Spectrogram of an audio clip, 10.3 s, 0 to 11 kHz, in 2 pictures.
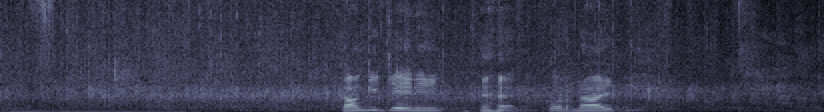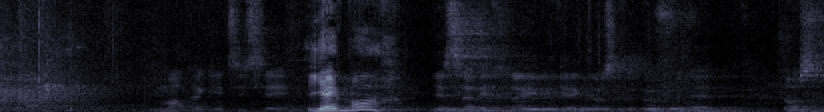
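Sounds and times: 
room full of people applauding: 0.0 - 5.8
laughter: 1.2 - 5.2
speech: 2.1 - 4.1, 7.1 - 9.4.

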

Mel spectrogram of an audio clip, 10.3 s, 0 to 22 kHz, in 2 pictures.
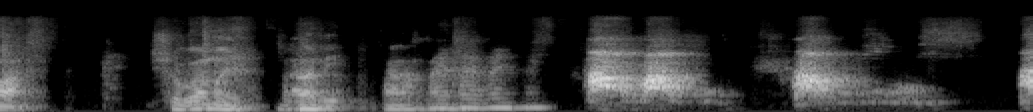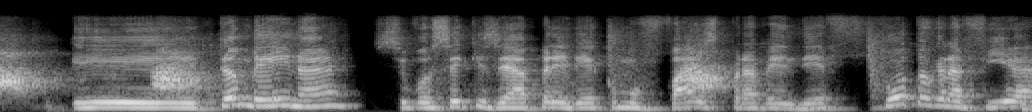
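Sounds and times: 
speech: 0.0 - 0.2, 0.8 - 3.0, 5.5 - 10.3
dog barking in short sharp bursts: 2.9 - 6.3.

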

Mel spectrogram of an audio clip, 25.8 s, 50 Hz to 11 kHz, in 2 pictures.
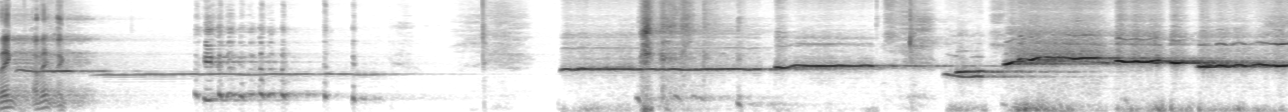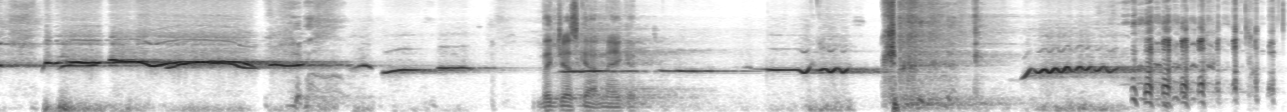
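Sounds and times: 
speech: 0.0 - 0.8, 18.4 - 19.4
person whistling a tune: 0.0 - 4.2, 5.6 - 21.8, 23.1 - 25.0
giggles and stifled laughter: 2.0 - 3.6, 6.4 - 7.8, 15.8 - 16.3, 21.7 - 22.8, 23.7 - 25.7.

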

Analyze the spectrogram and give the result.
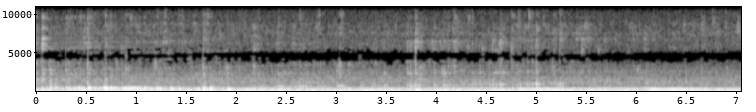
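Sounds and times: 
thick blended smoothie poured into a cup by a mother: 0.0 - 6.6.

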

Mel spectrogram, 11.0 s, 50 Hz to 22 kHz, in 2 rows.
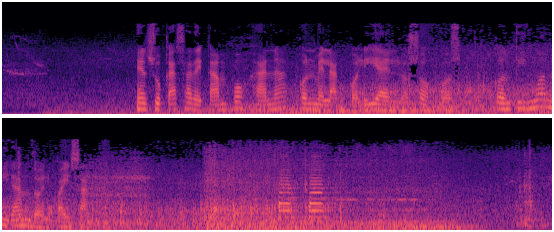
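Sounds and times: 
speech: 1.3 - 7.2
white car pulling up and stopping in front of a country house: 2.3 - 10.9.

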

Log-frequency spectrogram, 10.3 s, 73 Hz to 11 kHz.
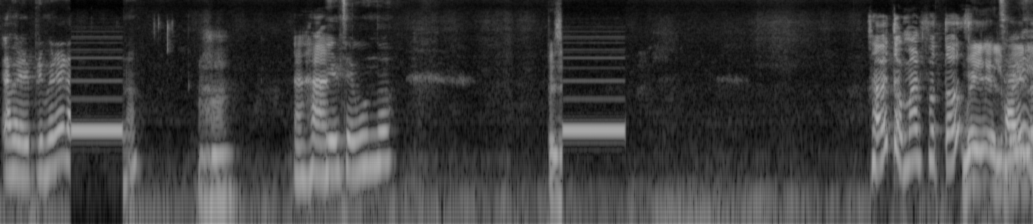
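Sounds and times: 
speech: 0.0 - 2.2, 3.0 - 4.0, 5.5 - 5.7, 8.7 - 10.3
electronic censorship bleep: 5.6 - 6.3.

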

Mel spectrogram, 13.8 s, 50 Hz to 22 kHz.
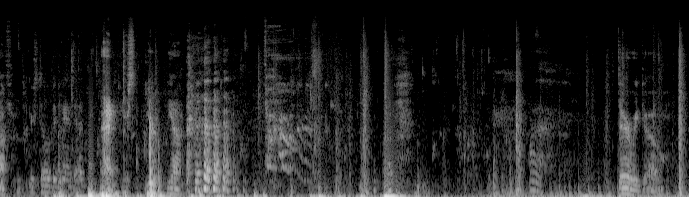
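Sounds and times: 
cat water fountain trickling and dripping: 0.0 - 13.7
speech: 0.1 - 4.8
people chuckling softly: 3.8 - 6.6.

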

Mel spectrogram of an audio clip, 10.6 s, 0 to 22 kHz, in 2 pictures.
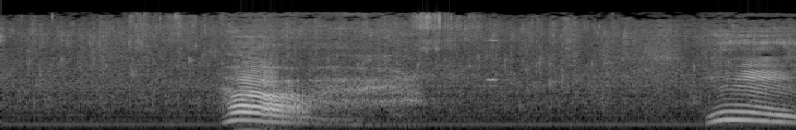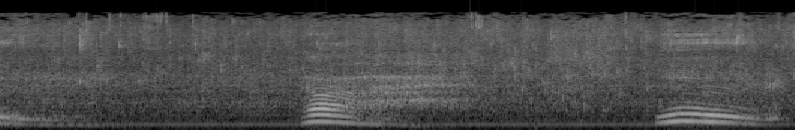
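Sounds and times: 
cold water pouring from a spout and splashing: 0.0 - 10.5
speech: 1.5 - 2.2, 4.7 - 5.5, 9.7 - 10.5
person letting out strained groans: 1.5 - 2.9, 4.7 - 6.0, 7.3 - 8.4, 9.7 - 10.5.

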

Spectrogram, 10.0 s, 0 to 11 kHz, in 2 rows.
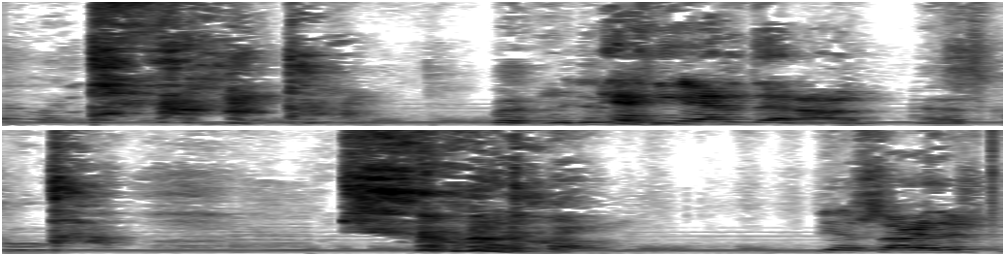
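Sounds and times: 
harsh raspy coughing after smoking: 0.4 - 1.9, 5.2 - 5.7, 6.7 - 8.1
speech: 2.4 - 5.3, 7.1 - 8.1, 9.1 - 10.0.

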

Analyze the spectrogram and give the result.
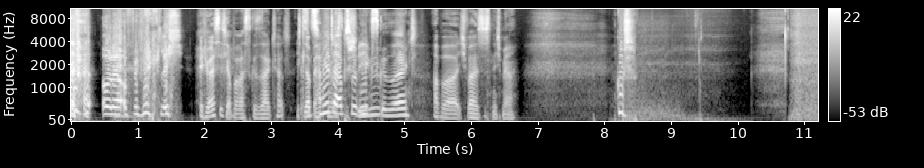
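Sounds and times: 
speech: 0.5 - 7.1, 8.2 - 8.6, 10.8 - 11.0
heavy breathing close to the microphone: 6.8 - 11.2.

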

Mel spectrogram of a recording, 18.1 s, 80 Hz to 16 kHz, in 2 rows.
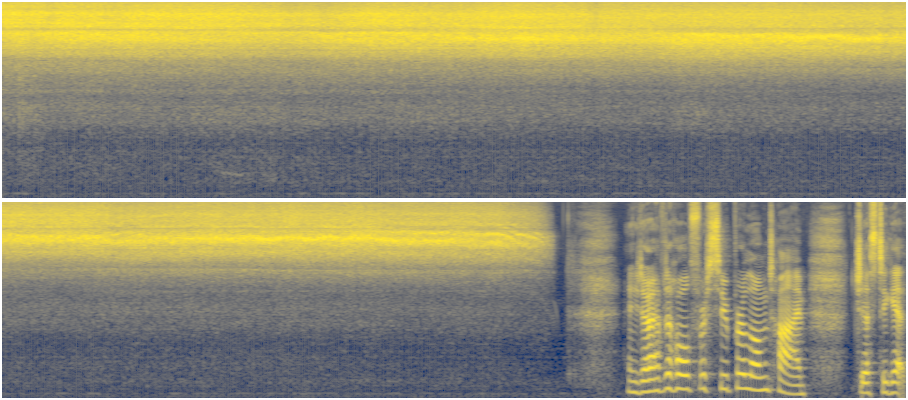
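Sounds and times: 
sustained voiced tss hiss as a breathing exercise: 0.0 - 14.7
gentle in-breath while standing: 12.6 - 15.3, 17.1 - 17.6
speech: 15.3 - 18.0.

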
